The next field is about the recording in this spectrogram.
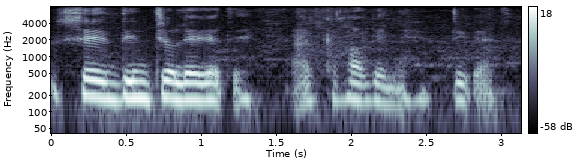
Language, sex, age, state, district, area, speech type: Bengali, female, 60+, West Bengal, Darjeeling, rural, spontaneous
